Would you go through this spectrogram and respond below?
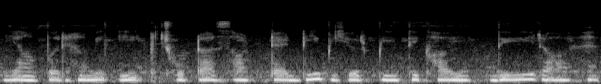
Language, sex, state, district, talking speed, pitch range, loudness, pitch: Hindi, female, Punjab, Fazilka, 130 wpm, 195-210 Hz, -12 LUFS, 205 Hz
